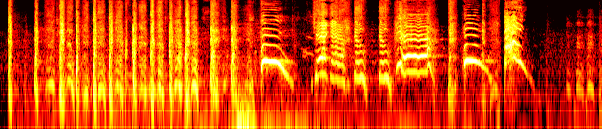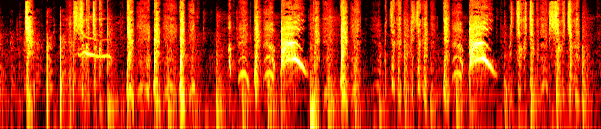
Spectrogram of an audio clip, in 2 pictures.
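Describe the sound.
A singer's grunts, sighs and wordless vocal noises edited from pop records, strung together as many short bursts of yelps, breathy huffs and high gliding whoops separated by brief silent gaps.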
